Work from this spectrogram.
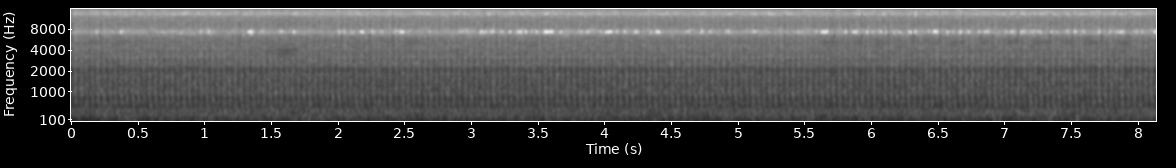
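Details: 2005 Acura TL after starting and running: fast, fairly even ticking, about four clicks a second, over the engine; source not pinned down.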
